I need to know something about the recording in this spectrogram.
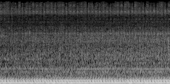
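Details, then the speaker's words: Ford Focus ST idling while a Split Second controller aux fuel injector is test-fired: a soft, regular rhythmic pulse rides on the steady idle, audible in the engine and exhaust. The extra injector is richening the mixture, with readings dropping to about 129. "you can also hear it in the engine you also hear it in the exhaust and how this idles"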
